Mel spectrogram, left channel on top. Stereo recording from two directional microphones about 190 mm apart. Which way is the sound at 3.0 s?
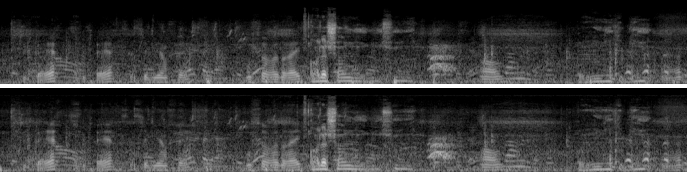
Centre (ahead or behind).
